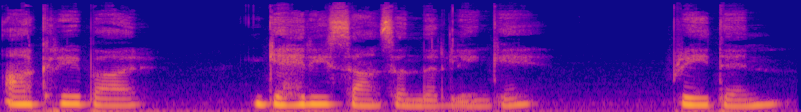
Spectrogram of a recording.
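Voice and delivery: soft, unhurried voice with long pauses; guided meditation. Shown as a demonstration. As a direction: gently guide them into the breath. Leads breathing meditation. (ध्यान कराती कोमल, ठहरी हुई आवाज़)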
